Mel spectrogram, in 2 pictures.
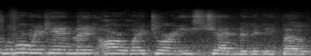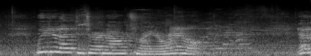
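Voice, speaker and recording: High-pitched male train guide announcing. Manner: projected, ceremonious train-announcer delivery. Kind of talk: scripted tour announcement to passengers. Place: aboard a train carriage. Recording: echoey, loud train noise.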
